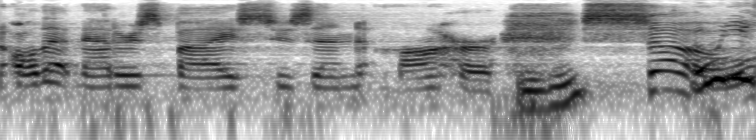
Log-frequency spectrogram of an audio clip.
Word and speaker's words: Meagher: Novan, and All That Matters by Susan Meagher.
